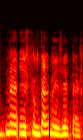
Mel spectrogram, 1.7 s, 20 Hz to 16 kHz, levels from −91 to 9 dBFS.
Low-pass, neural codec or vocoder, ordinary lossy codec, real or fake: 7.2 kHz; none; none; real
